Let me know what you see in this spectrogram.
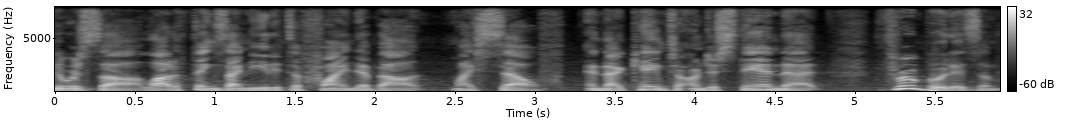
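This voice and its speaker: A man talks in a normal speaking voice at medium pitch and a moderate pace. His loudness stays very even, with ordinary pitch variation. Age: 50s. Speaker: chef and former prisoner. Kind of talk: interview testimony.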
